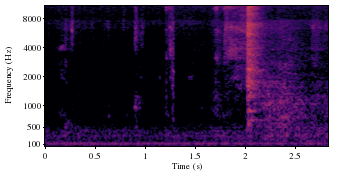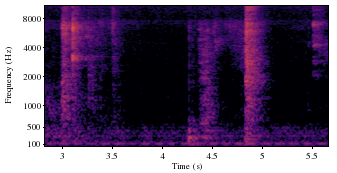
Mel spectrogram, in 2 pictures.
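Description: A few light knocks and clatters of a plastic cutting board being handled and lifted off a kitchen countertop, over a low steady hum.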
